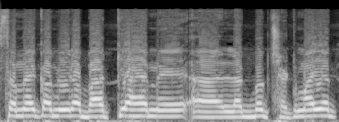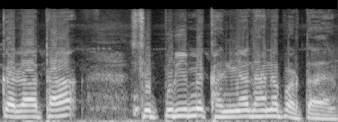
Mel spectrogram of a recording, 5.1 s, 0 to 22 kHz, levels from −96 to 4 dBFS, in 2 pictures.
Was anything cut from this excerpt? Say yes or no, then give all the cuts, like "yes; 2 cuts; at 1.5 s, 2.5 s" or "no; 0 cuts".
no; 0 cuts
